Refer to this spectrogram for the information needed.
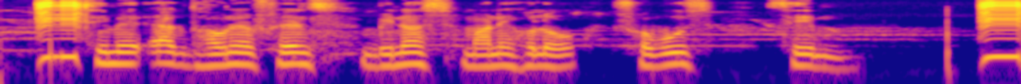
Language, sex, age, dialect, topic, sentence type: Bengali, male, 25-30, Northern/Varendri, agriculture, statement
